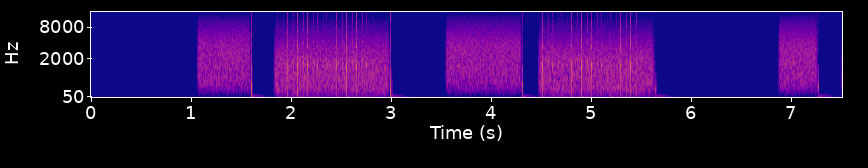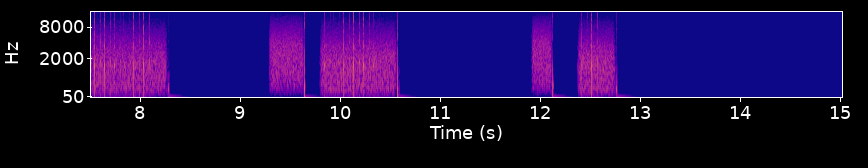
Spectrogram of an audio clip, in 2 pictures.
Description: Pulse dialling, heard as a rotary dial, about 10 pulses a second. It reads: 0 0 6 6 2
